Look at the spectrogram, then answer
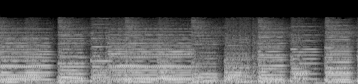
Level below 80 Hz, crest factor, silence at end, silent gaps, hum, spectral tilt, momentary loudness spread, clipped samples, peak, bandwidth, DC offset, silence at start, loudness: -30 dBFS; 14 dB; 0 s; none; none; -5.5 dB/octave; 4 LU; under 0.1%; -2 dBFS; 9.8 kHz; under 0.1%; 0 s; -15 LUFS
